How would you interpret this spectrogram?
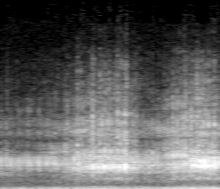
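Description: A small hand-operated toy fan, driven by hand, whirs steadily, a continuous buzzy hiss with a faint whine rising in pitch as it spins. No one speaks.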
